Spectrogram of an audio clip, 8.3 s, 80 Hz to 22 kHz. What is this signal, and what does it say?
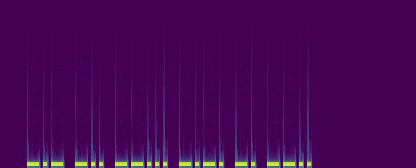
Morse code, heard as a keyed tone, about 15 wpm, 700 Hz. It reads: KD7CNZ
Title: USA Call Signs - 6 Characters - Repeated 2x - 15wpm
